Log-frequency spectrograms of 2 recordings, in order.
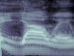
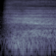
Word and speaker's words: Yahweh: If you were to try to pronounce this name, we say Yahweh, we insert an A and an E to make it easier. But if you were actually to try to pronounce this name in its authenticity, it would be pronounced like this. Yahweh. Very breathy.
